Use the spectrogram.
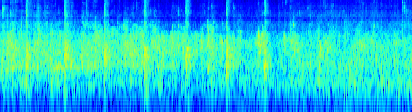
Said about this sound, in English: Can we give Jesus a round of applause? He's worthy.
